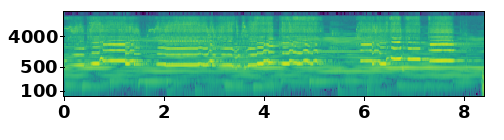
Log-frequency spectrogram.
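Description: Bamboo flute playing a Carnatic phrase of held notes joined by ornamental slides and quick wavers, in a few short phrases, over a steady drone.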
